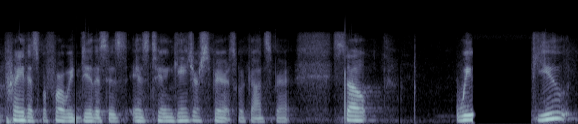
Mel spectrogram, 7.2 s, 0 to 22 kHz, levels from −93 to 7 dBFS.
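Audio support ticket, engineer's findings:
Gap between chunks: stream delivered in 2 s chunks with silence inserted at each join. Holes of about 23 ms at 0.93–0.96 s (after "pray this before we", before "this is is to"), 2.96–2.98 s (after "to engage our spirits") and 4.98–5.00 s.

Loud pop: voltage step likely from a plug, switch or driver glitch. Sharp single pop at 4.31–4.33 s, roughly 15 dB above the signal, and another at 5.18–5.20 s, about 20 dB above, with the sound continuing underneath.

Lost AMR speech frames: radio errors caused a run of frames to fail, so the decoder repeated the last good parameters with falling gain. At 5.91–6.67 s, a span of about 740 ms, the sound drops to near silence within two frames, then returns weak or rough.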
